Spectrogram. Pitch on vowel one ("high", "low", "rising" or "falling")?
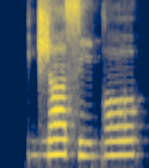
high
